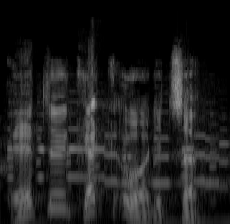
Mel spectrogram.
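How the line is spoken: Agreeing with a laugh. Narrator (Russian): согласился член управы и тоже засмеялся

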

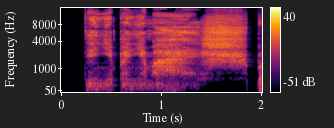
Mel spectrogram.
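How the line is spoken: Hiss. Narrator (Russian): прошипел колдун

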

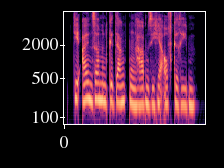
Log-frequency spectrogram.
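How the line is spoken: Plain. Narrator (German): sagte ich

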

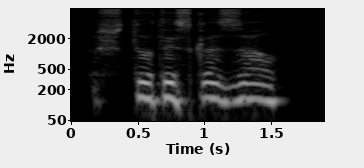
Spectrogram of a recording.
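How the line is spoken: Sudden hoarse question. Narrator (Russian): спросил внезапно хриплый голос

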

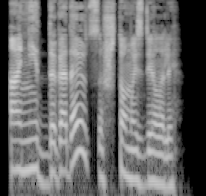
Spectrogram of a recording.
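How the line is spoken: Uncertain question. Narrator (Russian): неуверенно спросила я

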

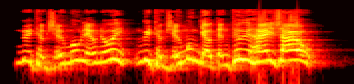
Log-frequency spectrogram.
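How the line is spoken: Terrified loud cry. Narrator (Vietnamese): Do Hiền khiếp sợ thất sắc lớn tiếng hô lên

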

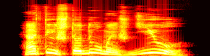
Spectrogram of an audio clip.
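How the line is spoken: Shout. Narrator (Russian): крикнула Маргарет

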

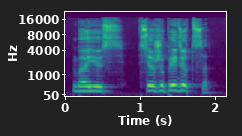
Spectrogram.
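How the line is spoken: Soft, insinuating. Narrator (Russian): вкрадчиво сказал

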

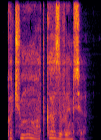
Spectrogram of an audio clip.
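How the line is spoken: Whispered question. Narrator (Russian): шепотом спрашивает Виола

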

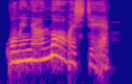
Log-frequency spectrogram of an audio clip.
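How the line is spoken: Soft velvety whisper. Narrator (Russian): прошептал мягким бархатистым голосом

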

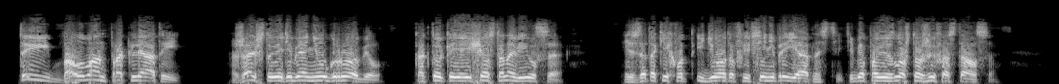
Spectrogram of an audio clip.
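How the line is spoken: Angry shouting. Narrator (Russian): Водитель машины, которая едва не сбила Слоуна, закричал

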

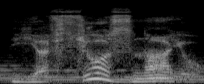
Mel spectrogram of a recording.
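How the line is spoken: Angry suppressed hiss. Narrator (Russian): Злобно шипела она, не осмеливаясь громко кричать в передней

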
